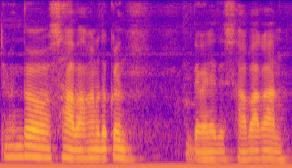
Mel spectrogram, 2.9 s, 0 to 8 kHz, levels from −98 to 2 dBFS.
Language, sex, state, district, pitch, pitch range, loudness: Chakma, male, Tripura, Unakoti, 115 Hz, 105-125 Hz, -19 LUFS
